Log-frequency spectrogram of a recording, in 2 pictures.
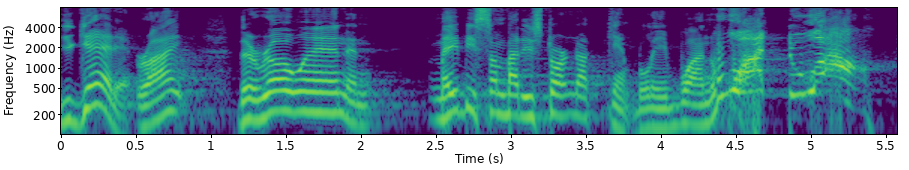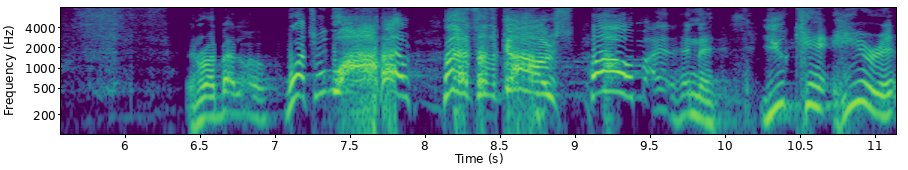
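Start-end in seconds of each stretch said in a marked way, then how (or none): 4.3-9.6 very high frightened shrieks, climbing in pitch. Telling of men rowing on deep water at night, speaker acts out: retelling frightened screams. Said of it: "screaming like girls, like I just did".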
